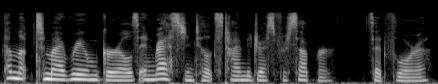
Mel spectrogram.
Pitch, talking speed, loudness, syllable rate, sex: 205 Hz, 235 wpm, -17 LUFS, 5.0 syllables/s, female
